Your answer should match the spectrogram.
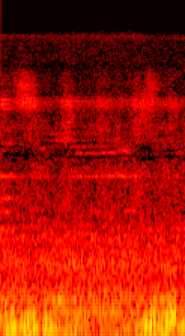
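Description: A motorcycle running down the street, heard as a low, distant rumble that dips a little in the middle.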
